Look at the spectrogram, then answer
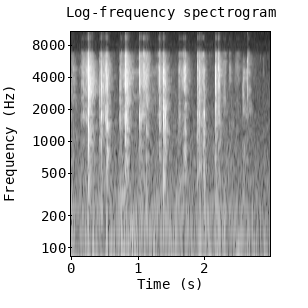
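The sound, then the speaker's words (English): A Tarot Mucha deck of tarot cards being shuffled: a quick run of crisp, papery snaps and flicks, about ten in under three seconds, fading slightly toward the end, with no one speaking. “as I shuffle the Tarot Mucha, I want to know more about the snake situation and the tower.”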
